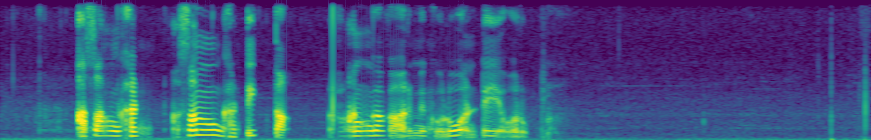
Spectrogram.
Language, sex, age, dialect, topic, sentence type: Telugu, female, 25-30, Telangana, banking, question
